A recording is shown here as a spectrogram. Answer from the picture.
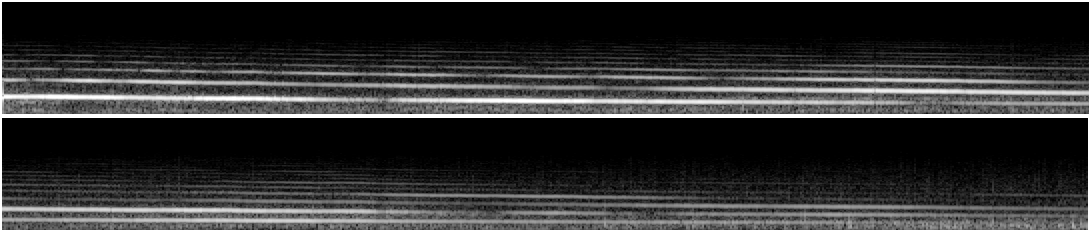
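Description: A siren winding down: one long tone that falls slowly and steadily in pitch, easing off in loudness toward the end.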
